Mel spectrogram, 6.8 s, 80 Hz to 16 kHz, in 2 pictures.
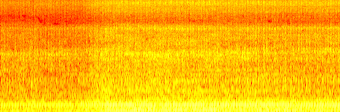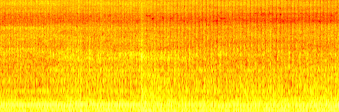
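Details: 1960 Scott-McCulloch 12hp outboard fitted with a 14.1hp McCulloch powerhead, after point cleaning, new spark plugs and fuel pump work, in a lake test with the water pump working. Two-stroke idling with an even, steady burble, no knocks or rattles; runs healthy.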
